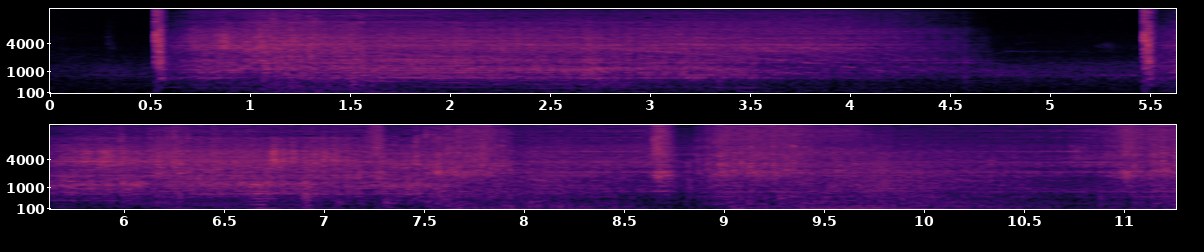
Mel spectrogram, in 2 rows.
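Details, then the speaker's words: 1966 Ford F250 carbureted V8, start after the fuel tank reinstall with the bowl hand-filled: it catches and chugs, sags off, then restarts into a steady, slightly lumpy idle on clean fuel, with moisture from the exhaust and no leaks. "Good clean fuel, that's what you want to see. It's chugging away, I think we're golden."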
